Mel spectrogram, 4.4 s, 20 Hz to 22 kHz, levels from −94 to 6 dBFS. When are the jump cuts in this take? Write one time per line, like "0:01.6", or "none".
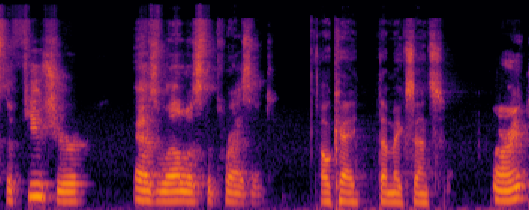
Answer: none

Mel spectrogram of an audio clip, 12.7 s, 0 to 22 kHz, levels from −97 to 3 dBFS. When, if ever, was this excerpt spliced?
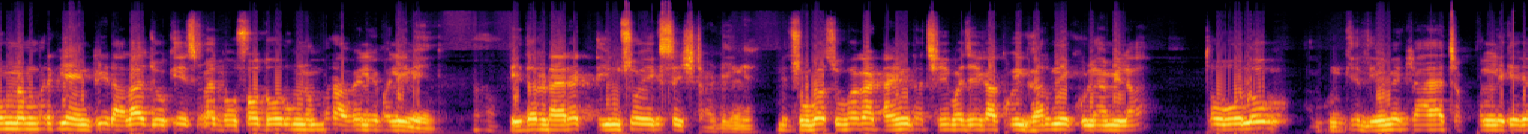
0:06.6

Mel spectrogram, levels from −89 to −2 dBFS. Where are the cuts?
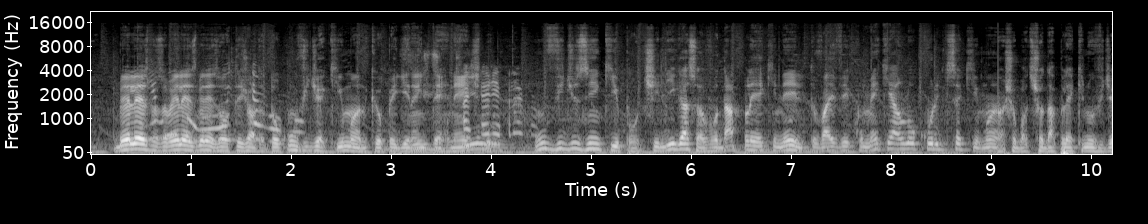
0:09.1

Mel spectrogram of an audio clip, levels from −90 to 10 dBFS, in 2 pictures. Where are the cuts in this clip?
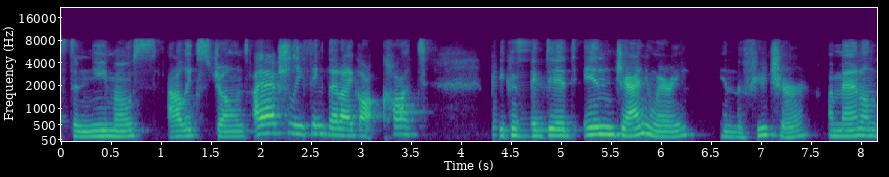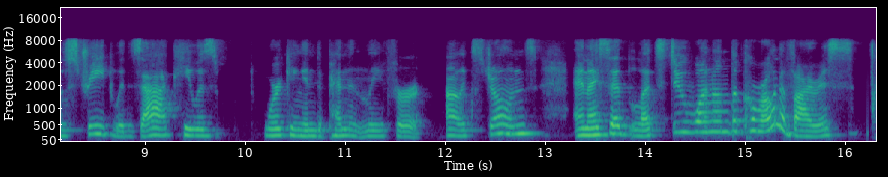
none

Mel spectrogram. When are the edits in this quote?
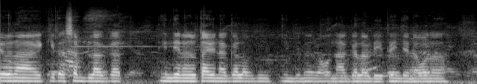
none

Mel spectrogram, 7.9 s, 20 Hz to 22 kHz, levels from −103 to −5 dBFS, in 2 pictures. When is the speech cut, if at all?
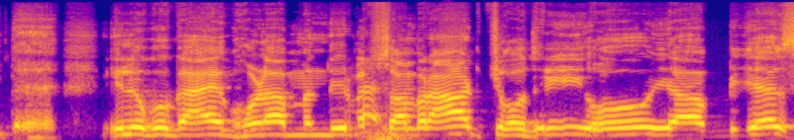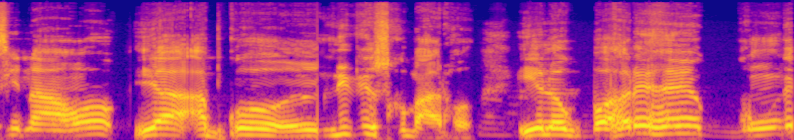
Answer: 0:01.8
0:04.6
0:05.6

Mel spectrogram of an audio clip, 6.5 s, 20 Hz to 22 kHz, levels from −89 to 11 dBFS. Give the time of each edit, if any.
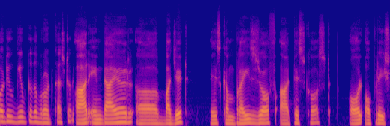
0:01.2

